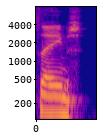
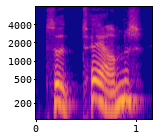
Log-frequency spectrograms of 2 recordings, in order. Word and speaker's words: Thames: now, but he's saying, is it pronounced, because I just pronounced the word for the street, Thames, Thames. And in Newport, Rhode Island, it is pronounced Thames and has been since the 1700s. Really? Yeah. And of course, it was originally pronounced Thames. All the Brits on here will correct me if I'm wrong, but originally it was pronounced Thames in the UK until one of your kings came along.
